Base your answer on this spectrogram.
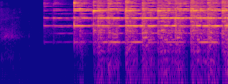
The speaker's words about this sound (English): I bet you've been waiting for this victory bell for a long time, my friend.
